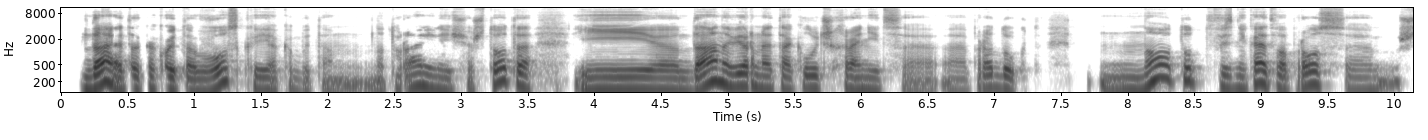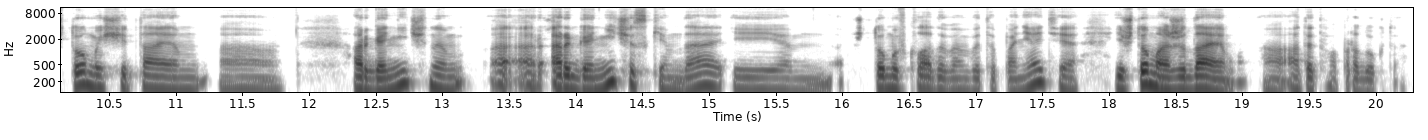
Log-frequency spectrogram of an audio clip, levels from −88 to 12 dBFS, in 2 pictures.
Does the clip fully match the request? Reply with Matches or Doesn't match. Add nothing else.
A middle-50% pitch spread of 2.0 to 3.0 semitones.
Doesn't match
